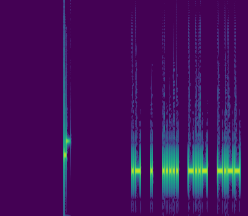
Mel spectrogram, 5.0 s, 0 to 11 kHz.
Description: Morse code, heard as a keyed tone, about 36 wpm, spaced as for 25 wpm, 700 Hz. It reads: AE5XY
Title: USA Call Signs - 5 Characters - 2x Character Spacing - 35wpm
